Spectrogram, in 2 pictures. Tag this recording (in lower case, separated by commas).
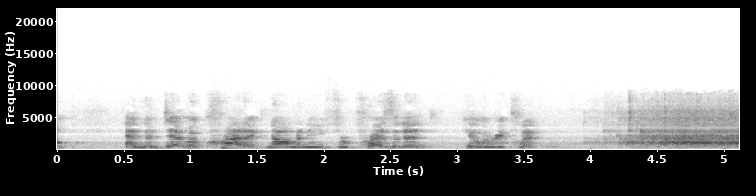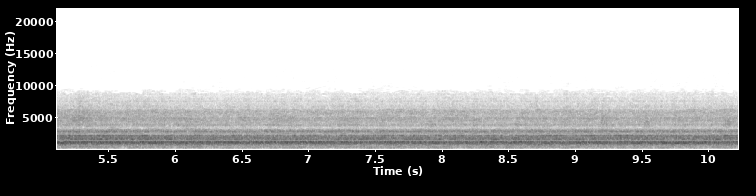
speech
